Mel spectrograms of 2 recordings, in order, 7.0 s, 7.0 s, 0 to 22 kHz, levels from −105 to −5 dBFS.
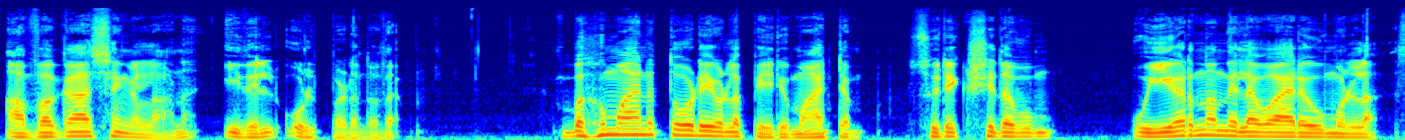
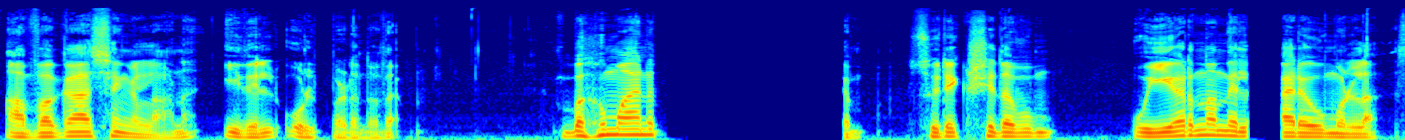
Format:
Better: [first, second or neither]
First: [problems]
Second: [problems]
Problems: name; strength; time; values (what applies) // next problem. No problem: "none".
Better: first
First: none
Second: audio cutting out; at 3.5 s for 1 s and at 6 s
